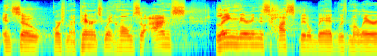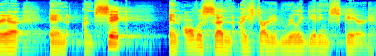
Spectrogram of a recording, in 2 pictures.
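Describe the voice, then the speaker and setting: A man's voice: mid-range voice, a little slow. Earnest man preaching in a reverberant church. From Liberia. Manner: conversational, earnest storytelling with audience asides. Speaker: guest preacher. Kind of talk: personal testimony in a sermon. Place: church sanctuary.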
